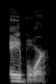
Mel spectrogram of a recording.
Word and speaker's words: Abor: end amari abhor a it's long a abort oh it's a long a okay amari abor get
